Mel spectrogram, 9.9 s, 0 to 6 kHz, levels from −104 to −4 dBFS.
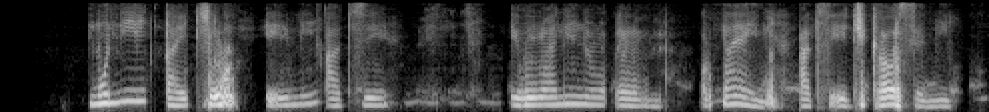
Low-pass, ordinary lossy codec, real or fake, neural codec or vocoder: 5.4 kHz; none; fake; codec, 24 kHz, 1.5 kbps, HILCodec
